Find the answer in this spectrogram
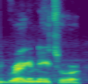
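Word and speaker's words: Gregnator: This is your man and homie aka the Greg Nator rhymes with now or later.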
